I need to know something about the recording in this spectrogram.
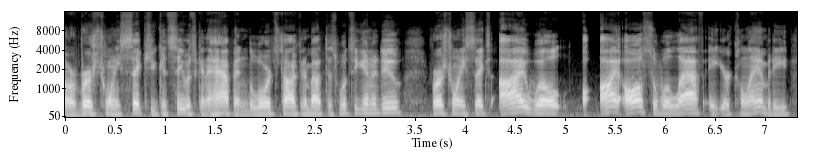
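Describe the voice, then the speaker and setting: A man's voice: medium pitch, no echo. A man preaching off the cuff in a blunt, slangy, confrontational manner, often repeating himself and tagging phrases with short check questions. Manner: slangy, tags phrases with "all right?" and "okay?". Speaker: street-style Bible preacher. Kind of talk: informal impromptu sermon with scripture reading. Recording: dull, dry lo-fi sound.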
